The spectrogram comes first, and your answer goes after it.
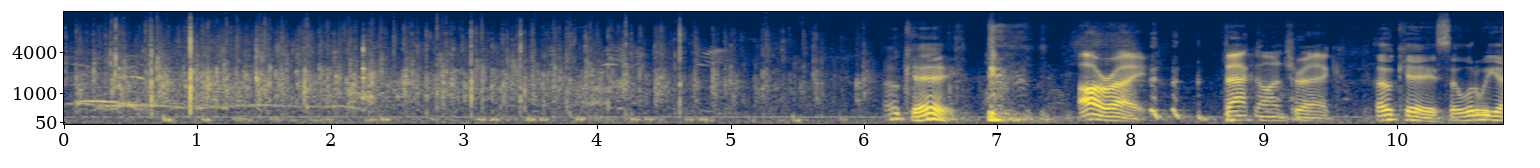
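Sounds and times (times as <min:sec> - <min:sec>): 
round of applause: 0:00.0 - 0:06.3
speech: 0:06.2 - 0:06.9, 0:07.6 - 0:10.7.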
